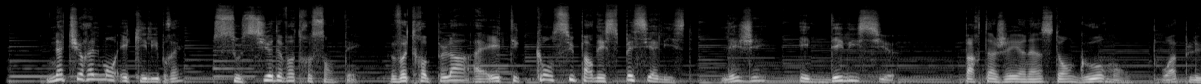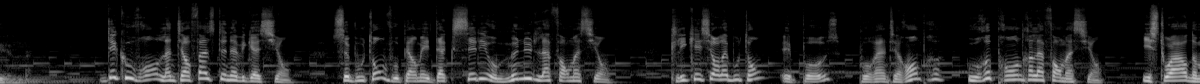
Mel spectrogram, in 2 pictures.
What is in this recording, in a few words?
French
